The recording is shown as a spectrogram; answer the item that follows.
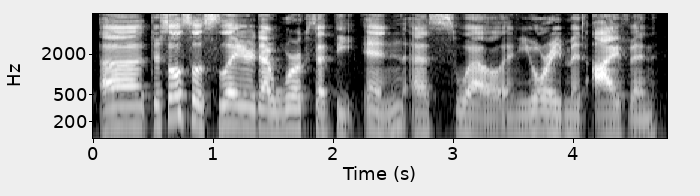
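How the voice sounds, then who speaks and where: A man's voice: medium pitch, normal speed, pushed and bright, clear, resonant tone, natural voice. A man playing an earnest, cautious young demon slayer in an improvised anime game roleplay, talking in a hesitant, rambling way. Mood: earnest, thoughtful. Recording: music playing behind voice.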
